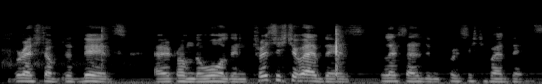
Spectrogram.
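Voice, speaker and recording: A man speaks at a fairly high pitch with a non-native accent. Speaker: amateur science video presenter. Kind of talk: informal educational talk. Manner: slow, deliberate; halting, many fillers.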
